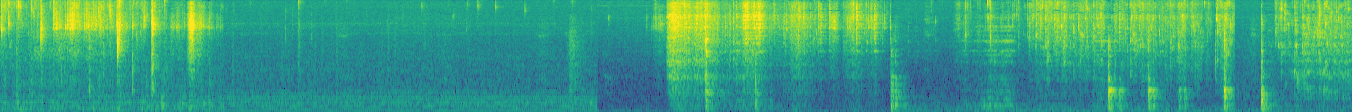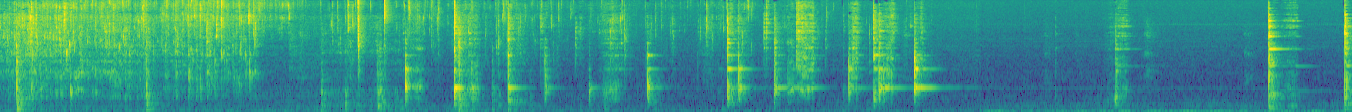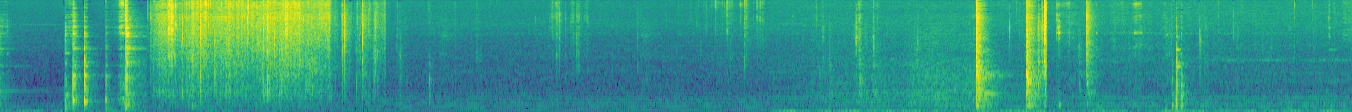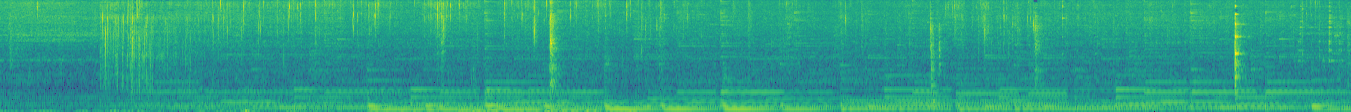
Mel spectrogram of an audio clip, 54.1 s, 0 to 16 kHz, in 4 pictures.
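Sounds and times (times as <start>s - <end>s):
running water: 41.5s - 47.2s.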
